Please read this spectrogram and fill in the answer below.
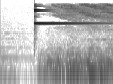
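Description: Background music fades out into a brief silence. About two-thirds of a second in, a single bright bell-like ding is struck and rings on, fading slowly as a new music bed starts under it.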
